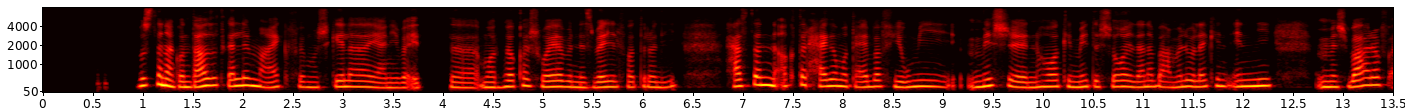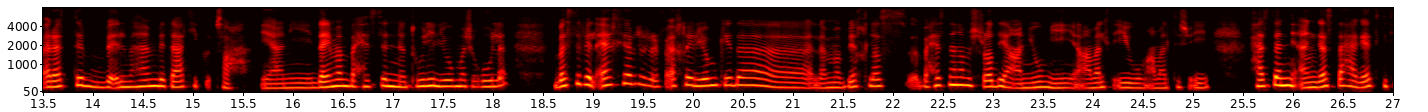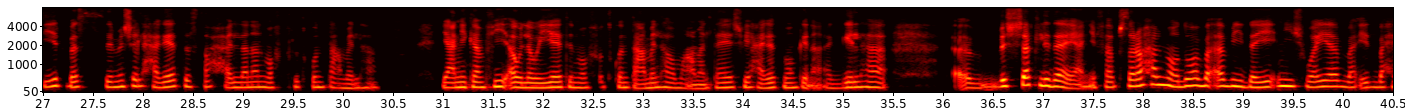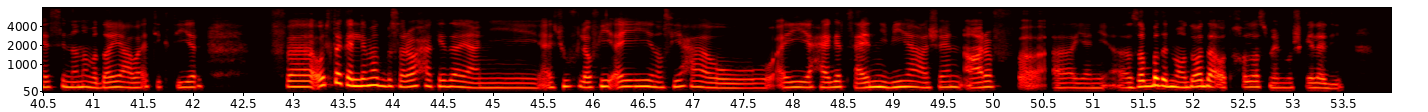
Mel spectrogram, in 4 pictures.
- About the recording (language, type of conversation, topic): Arabic, advice, إزاي أرتّب مهامي حسب الأهمية والإلحاح؟
- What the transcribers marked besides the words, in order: tapping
